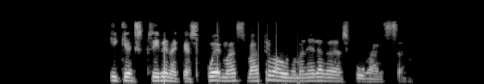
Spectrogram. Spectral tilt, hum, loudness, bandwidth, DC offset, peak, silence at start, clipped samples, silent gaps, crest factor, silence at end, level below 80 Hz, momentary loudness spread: -4 dB/octave; none; -17 LUFS; 8 kHz; under 0.1%; 0 dBFS; 1.1 s; under 0.1%; 2.01-2.07 s, 3.51-3.55 s; 18 dB; 0.8 s; -52 dBFS; 10 LU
